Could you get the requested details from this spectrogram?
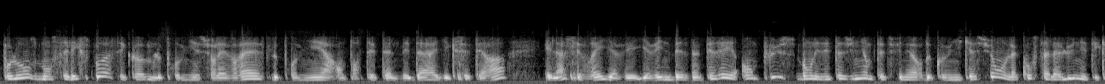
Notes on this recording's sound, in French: par téléphone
